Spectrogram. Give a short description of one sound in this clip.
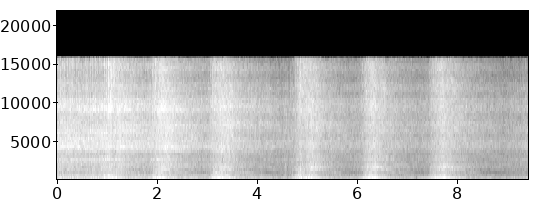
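A motorcycle engine revs up several times in quick bursts.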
